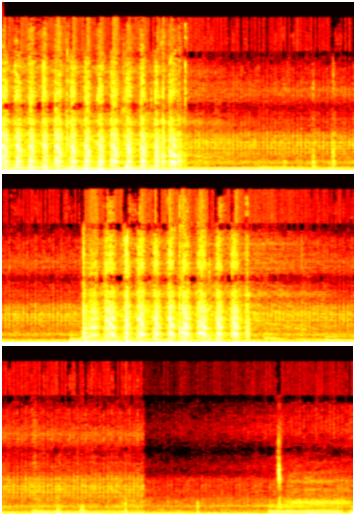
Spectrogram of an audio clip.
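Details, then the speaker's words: Toyota that will not start, on jumper cables from a Honda, intake open with brake parts cleaner sprayed in, heard from outside: two strong bursts of fast even cranking with no catch or firing, the Honda idling in the background; crank no start. "right so hopefully you guys heard it um I know the Honda is kind of loud so it it might have picked it up but hopefully you guys heard it trying to crank sprayed it"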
